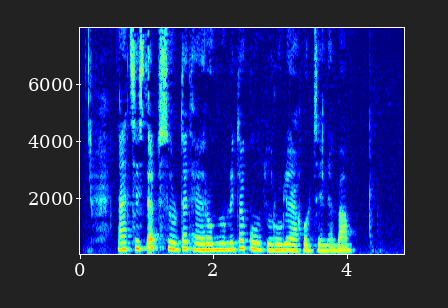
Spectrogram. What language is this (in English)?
Georgian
